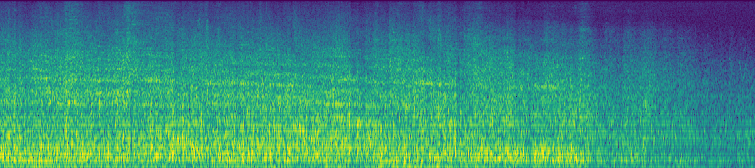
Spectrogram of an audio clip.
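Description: Wheels of a double-stack container freight train rolling over the rails as the last cars pass, then the noise fading away as the end of the train draws off, from about eight seconds in.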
